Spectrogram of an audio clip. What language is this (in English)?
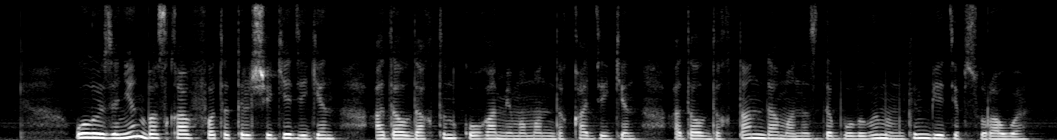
Kazakh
